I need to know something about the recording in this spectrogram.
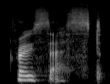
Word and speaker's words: processed: Processed, processed, because the s here, we're not engaging the vocal cords, right? It's a s sound. So we've got the T ending.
